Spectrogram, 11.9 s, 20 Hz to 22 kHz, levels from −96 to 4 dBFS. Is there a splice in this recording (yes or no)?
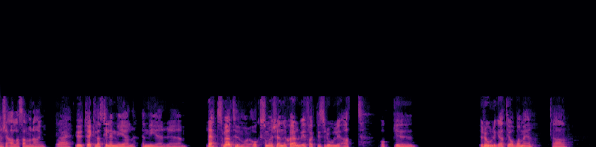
yes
